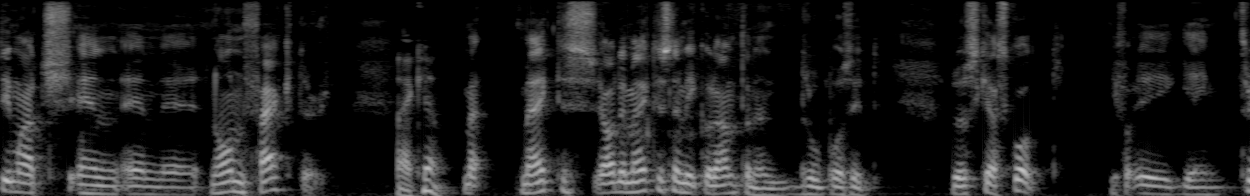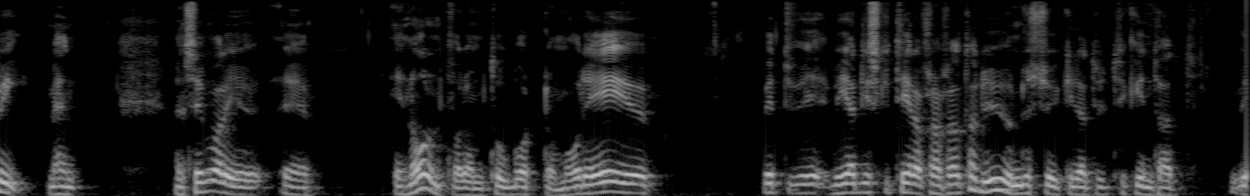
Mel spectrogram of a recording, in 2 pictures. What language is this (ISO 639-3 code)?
swe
